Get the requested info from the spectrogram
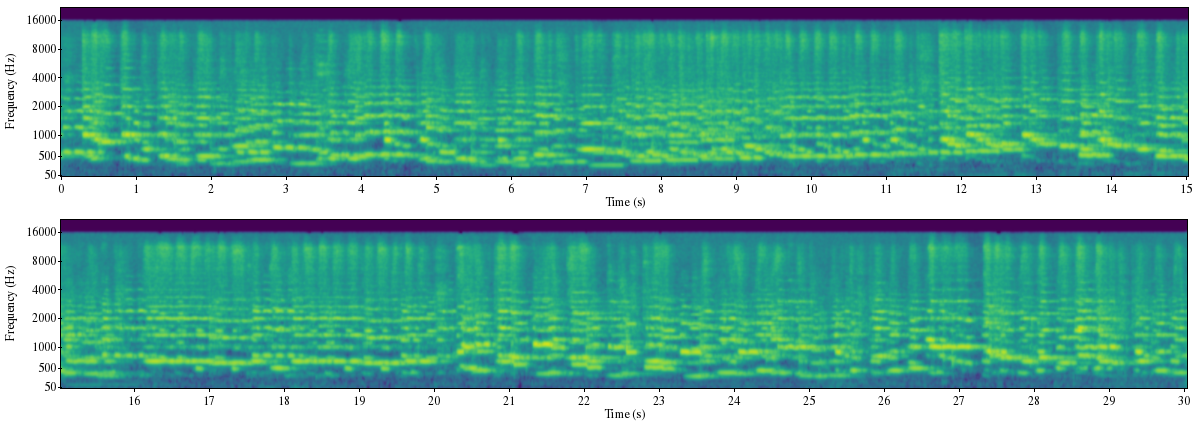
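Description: Two concert flutes playing a duet: two interleaving melodic lines with quick runs of notes.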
